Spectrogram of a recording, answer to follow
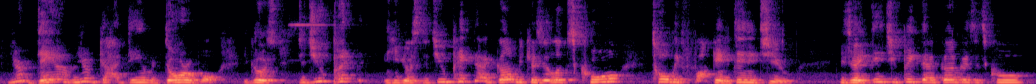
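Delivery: high teasing put-on voice; mocking Negan. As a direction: needle the kid in a high mocking tone.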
